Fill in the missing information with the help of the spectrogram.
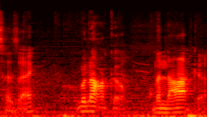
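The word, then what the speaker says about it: Munaco: Monaco. Monaco. Like Monaco, but with some letters switched around.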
